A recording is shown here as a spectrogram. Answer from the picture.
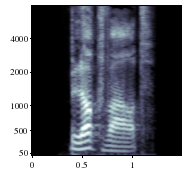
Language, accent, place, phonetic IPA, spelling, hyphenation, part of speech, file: German, Germany, Berlin, [ˈblɔkˌvaʁt], Blockwart, Block‧wart, noun, De-Blockwart.ogg
- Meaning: 1. neighborhood guard in Nazi Germany 2. a nosy person, especially a nosy neighbor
